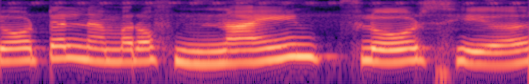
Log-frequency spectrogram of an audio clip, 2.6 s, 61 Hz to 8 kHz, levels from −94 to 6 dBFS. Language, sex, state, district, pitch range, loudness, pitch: English, female, Punjab, Kapurthala, 220-255 Hz, -14 LUFS, 235 Hz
